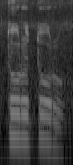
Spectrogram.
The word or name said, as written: turuturu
